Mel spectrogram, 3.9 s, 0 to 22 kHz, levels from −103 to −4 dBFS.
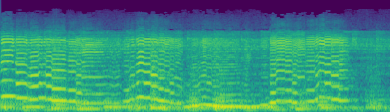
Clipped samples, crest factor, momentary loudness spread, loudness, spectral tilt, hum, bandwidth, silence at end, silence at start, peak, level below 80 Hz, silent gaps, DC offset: under 0.1%; 14 dB; 5 LU; -15 LUFS; -4.5 dB/octave; none; 11.5 kHz; 0 s; 0 s; 0 dBFS; -42 dBFS; none; under 0.1%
